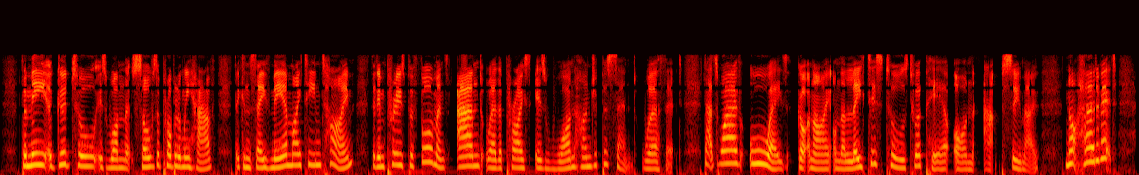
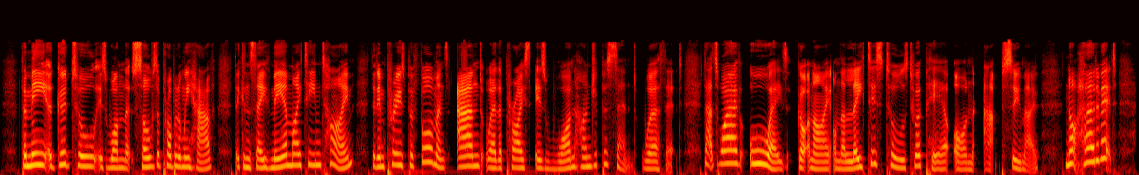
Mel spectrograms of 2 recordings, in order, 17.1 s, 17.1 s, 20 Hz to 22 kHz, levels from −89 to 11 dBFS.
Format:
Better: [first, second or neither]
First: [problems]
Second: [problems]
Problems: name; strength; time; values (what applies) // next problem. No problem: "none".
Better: second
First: garbled, watery; badly; nothing above 6 kHz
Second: garbled, watery; slightly; nothing above 8 kHz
